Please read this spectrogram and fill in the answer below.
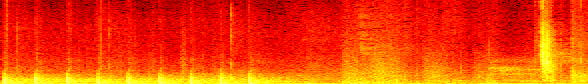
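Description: Knocking on a dorm room door: about nine quick, evenly spaced knocks in the first two seconds, then a quieter wait.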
